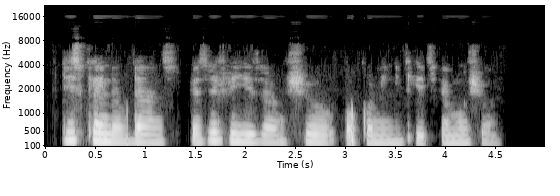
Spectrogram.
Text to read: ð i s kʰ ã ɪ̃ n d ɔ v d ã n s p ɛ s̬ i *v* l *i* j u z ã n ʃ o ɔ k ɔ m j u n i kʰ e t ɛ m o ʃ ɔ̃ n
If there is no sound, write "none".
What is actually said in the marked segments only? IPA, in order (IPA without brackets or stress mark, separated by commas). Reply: f, i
